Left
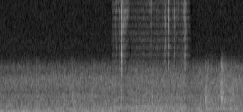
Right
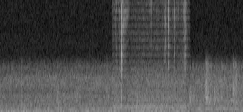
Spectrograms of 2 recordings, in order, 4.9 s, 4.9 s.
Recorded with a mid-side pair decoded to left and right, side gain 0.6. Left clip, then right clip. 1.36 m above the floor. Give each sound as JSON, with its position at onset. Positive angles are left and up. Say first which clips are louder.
{"t": 0.0, "sound": "a fan", "louder": "even", "azimuth_deg": 0}
{"t": 2.2, "sound": "a crack", "louder": "right 4 dB", "azimuth_deg": -20}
